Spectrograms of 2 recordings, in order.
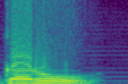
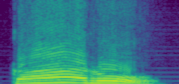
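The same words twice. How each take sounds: First: करो run together as one word, "karo"; syllables joined. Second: का, रो as two long syllables, "kaa, ro"; syllables read separately. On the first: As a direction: say करो without any break after the "ka". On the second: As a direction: split का from रो with a pause. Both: Shown as a demonstration. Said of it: "तो काफ को अलग पढ़े".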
